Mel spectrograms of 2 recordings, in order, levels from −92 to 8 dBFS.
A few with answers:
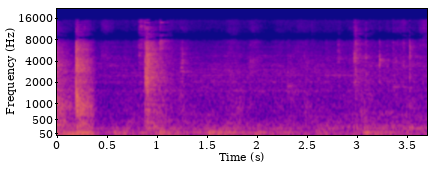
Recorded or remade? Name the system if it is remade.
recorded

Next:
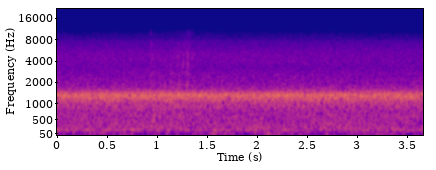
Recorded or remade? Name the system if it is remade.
recorded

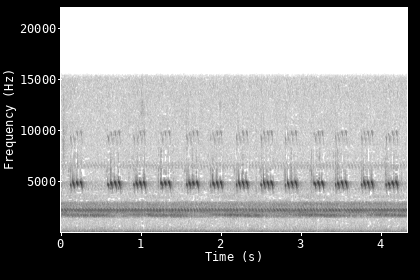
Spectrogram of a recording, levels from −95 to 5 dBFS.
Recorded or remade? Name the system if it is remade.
recorded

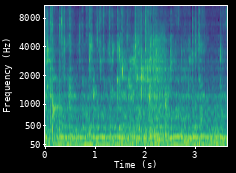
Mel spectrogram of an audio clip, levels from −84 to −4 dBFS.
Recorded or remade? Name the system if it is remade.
remade, codec, SNAC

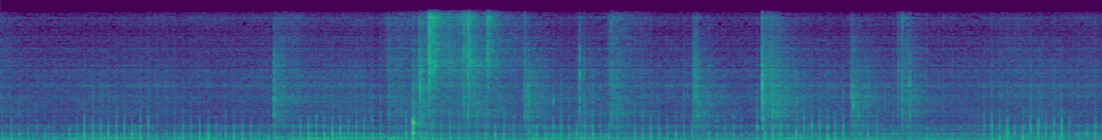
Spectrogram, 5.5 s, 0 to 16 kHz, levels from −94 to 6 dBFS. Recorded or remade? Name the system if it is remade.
remade, codec, SNAC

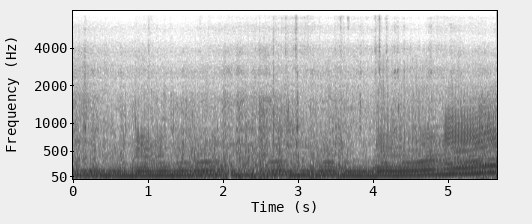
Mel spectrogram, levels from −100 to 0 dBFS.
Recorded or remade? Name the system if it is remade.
recorded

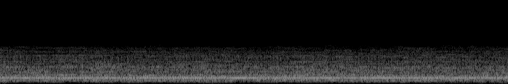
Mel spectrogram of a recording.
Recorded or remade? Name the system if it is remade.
remade, codec, SNAC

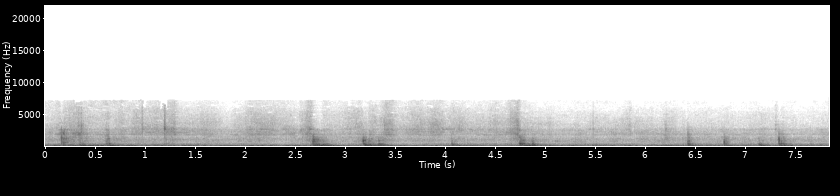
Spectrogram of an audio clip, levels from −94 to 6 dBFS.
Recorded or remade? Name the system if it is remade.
remade, codec, SNAC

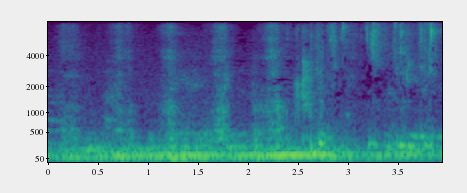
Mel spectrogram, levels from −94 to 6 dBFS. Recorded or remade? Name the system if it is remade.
recorded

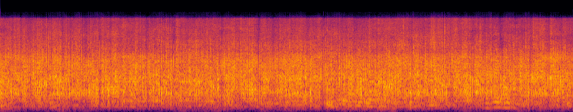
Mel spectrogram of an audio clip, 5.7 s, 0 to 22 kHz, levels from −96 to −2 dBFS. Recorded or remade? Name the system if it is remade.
remade, codec, SNAC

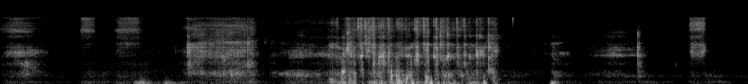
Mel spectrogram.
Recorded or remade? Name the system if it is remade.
remade, codec, SNAC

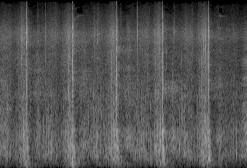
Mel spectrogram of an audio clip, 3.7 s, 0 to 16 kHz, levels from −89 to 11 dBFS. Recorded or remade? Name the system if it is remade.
recorded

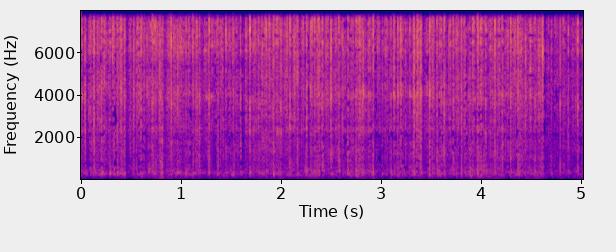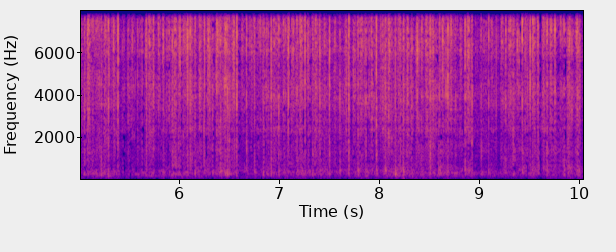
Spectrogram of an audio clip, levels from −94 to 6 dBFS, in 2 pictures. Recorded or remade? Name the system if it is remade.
remade, codec, SNAC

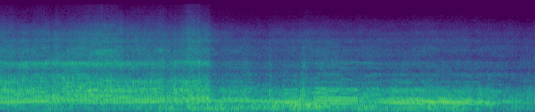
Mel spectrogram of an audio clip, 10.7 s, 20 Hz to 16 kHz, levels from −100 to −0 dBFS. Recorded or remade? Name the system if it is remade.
remade, codec, SNAC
